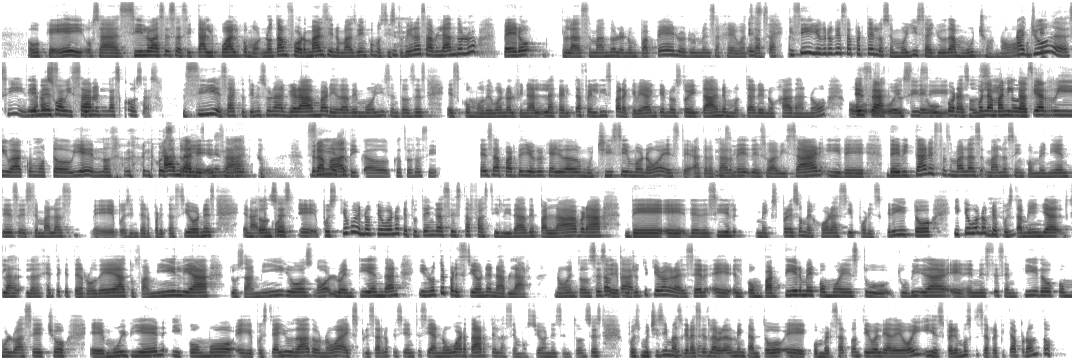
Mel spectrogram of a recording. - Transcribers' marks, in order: other background noise; tapping; laughing while speaking: "No, no estoy"; chuckle
- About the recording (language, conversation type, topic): Spanish, podcast, ¿Te resulta más fácil compartir tus emociones en línea o en persona?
